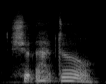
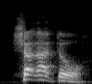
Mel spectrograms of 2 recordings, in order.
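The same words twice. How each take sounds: First: Softer, drawn camp line; softer campy delivery of Shut that door; Larry Grayson catchphrase. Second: Louder, higher camp call; Larry Grayson catchphrase. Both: Pretend. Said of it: "that was Larry Grayson".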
